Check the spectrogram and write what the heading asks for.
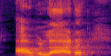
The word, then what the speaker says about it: hablar: Hablar por teléfono. Hablar por teléfono. Remember that in Spanish, the H is silent.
